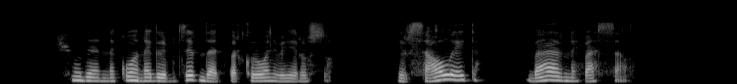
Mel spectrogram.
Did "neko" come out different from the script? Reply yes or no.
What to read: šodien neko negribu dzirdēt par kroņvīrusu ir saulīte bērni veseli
no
